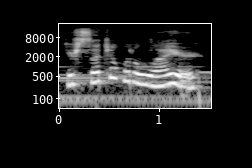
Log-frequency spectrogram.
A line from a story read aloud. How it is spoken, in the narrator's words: You laughed as he pulled him from the window and said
